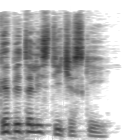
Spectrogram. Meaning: capitalist; capitalistic (supporting or endorsing capitalism)
- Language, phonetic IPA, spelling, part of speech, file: Russian, [kəpʲɪtəlʲɪˈsʲtʲit͡ɕɪskʲɪj], капиталистический, adjective, Ru-капиталистический.ogg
